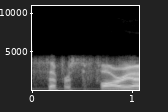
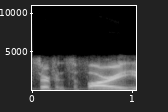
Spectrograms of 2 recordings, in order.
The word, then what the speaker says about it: Sefer Seferi: He's coming against Sefer Seferi, I believe is how you pronounce it. I, used, I was saying Surfing Safari.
